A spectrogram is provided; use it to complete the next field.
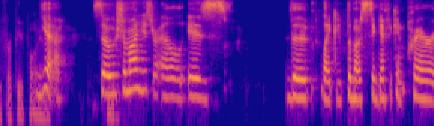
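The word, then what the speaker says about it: ישראל: It's the name of the prayer, and in this context, it would be pronounced Yisrael with like I've exaggerated it there, but a stop there.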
